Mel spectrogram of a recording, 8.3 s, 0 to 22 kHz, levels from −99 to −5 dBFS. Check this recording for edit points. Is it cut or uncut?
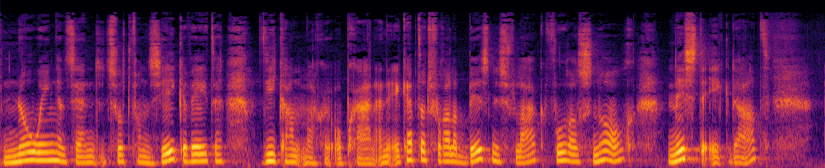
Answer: uncut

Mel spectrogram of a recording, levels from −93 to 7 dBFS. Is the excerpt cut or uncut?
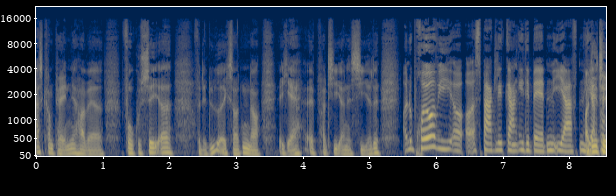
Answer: cut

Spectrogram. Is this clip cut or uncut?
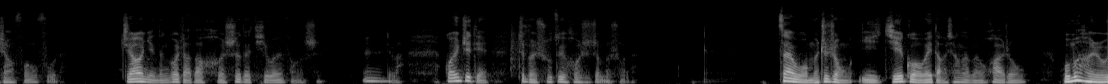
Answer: uncut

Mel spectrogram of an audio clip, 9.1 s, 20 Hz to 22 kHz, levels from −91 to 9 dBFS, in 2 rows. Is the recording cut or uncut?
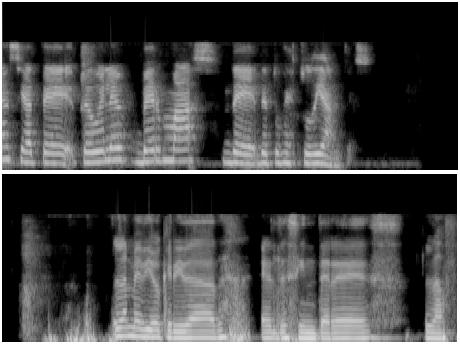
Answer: uncut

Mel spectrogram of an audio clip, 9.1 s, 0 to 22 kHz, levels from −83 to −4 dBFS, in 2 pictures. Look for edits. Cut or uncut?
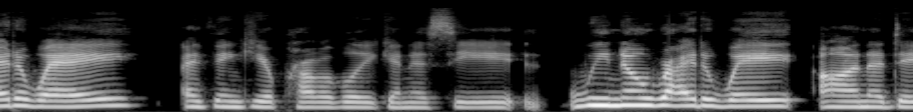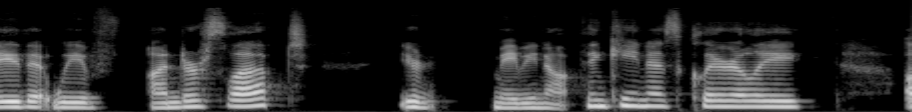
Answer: cut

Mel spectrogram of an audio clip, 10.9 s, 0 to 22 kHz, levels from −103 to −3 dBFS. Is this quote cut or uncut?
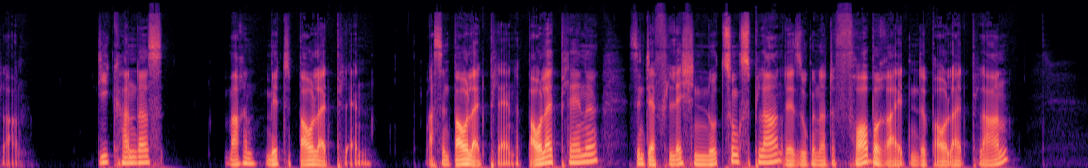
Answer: cut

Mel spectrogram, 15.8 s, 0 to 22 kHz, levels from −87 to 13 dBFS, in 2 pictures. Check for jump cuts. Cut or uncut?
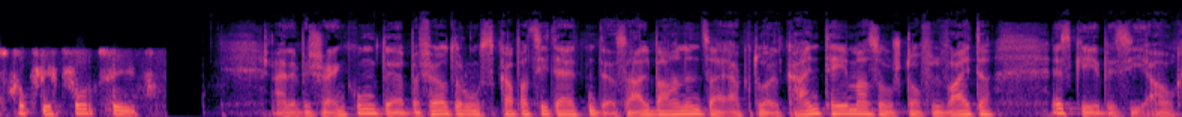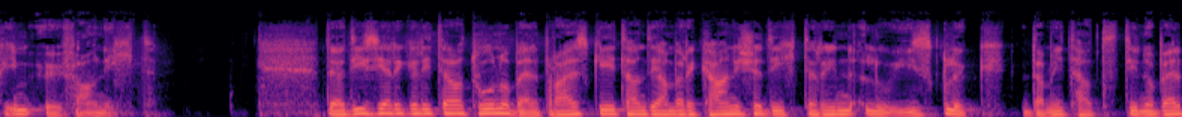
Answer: uncut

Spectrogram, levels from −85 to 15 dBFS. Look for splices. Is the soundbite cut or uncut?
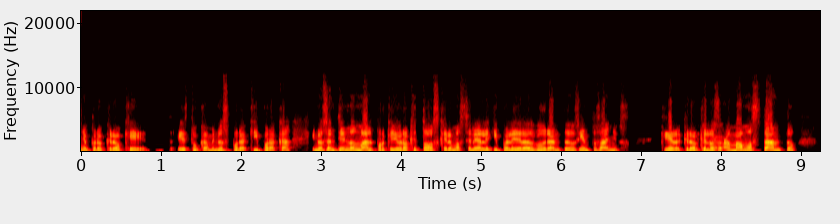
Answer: uncut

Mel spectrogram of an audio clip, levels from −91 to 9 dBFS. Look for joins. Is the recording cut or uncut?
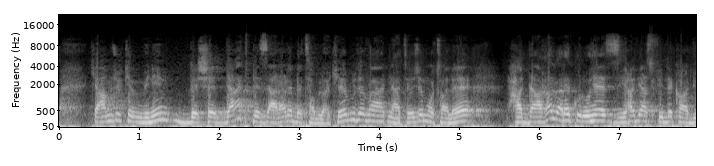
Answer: uncut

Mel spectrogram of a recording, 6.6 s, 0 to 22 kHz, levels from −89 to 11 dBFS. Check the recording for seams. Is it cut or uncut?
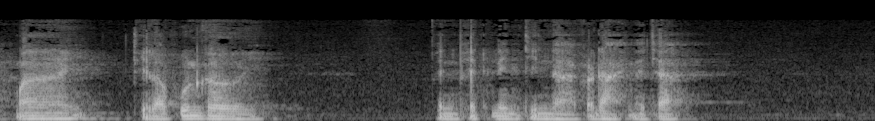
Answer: uncut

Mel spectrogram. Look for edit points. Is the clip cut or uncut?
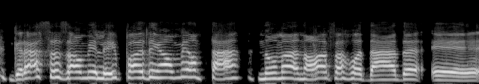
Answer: uncut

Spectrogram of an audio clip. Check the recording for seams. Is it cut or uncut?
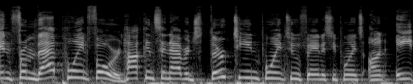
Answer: cut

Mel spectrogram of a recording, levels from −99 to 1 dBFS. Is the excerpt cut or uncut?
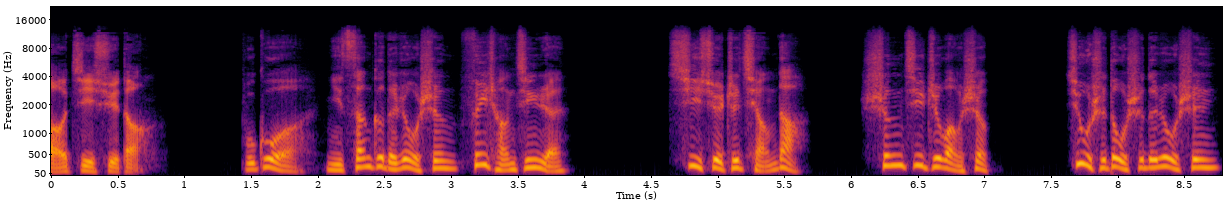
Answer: uncut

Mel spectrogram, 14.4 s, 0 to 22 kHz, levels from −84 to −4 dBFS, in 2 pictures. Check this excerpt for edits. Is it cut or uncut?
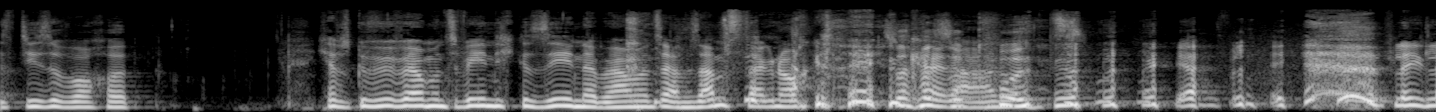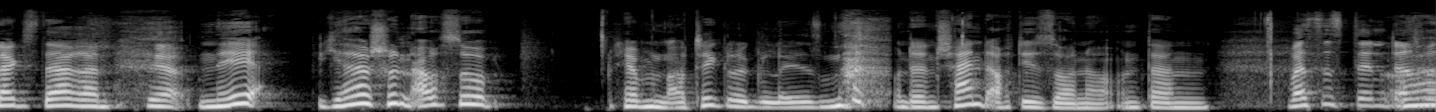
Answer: cut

